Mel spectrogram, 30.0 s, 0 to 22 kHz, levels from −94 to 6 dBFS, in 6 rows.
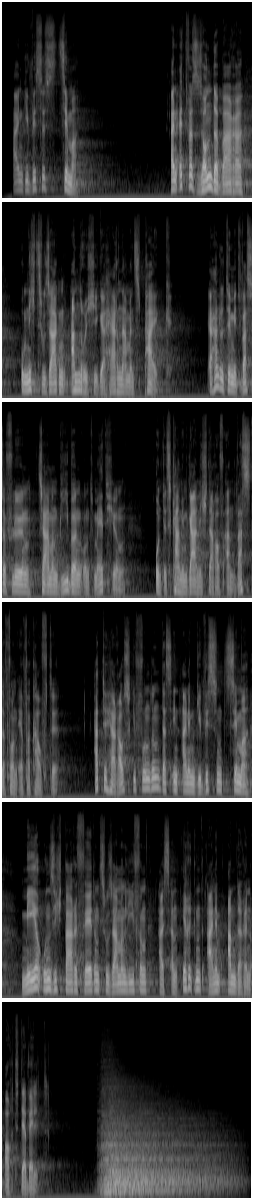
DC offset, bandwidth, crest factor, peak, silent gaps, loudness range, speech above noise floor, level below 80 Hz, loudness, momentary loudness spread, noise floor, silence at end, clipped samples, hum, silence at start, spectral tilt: under 0.1%; 17.5 kHz; 24 dB; -12 dBFS; none; 7 LU; 44 dB; -66 dBFS; -37 LUFS; 13 LU; -81 dBFS; 0.35 s; under 0.1%; none; 0.25 s; -5 dB/octave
